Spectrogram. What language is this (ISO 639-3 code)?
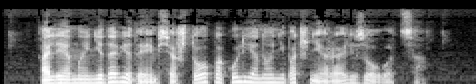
bel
